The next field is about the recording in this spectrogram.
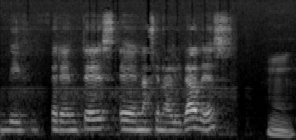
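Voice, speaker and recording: A woman speaks in a somewhat breathy, medium-pitched voice. Her pace is fairly slow and her intonation fairly even. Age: 30s. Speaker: language academy co-founder. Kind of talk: interview.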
